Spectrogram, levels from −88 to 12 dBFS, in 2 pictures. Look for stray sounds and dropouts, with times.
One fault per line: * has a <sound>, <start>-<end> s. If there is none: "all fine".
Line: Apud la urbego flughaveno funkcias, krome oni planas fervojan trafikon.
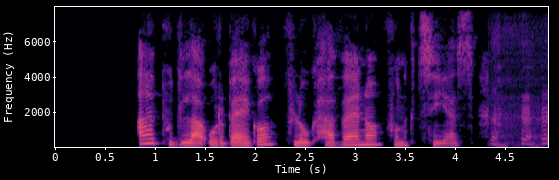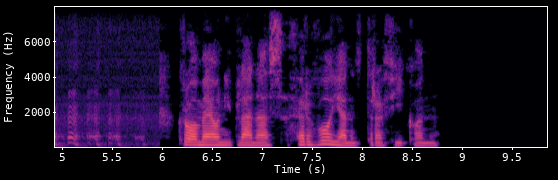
* has a laugh, 4.3-5.9 s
